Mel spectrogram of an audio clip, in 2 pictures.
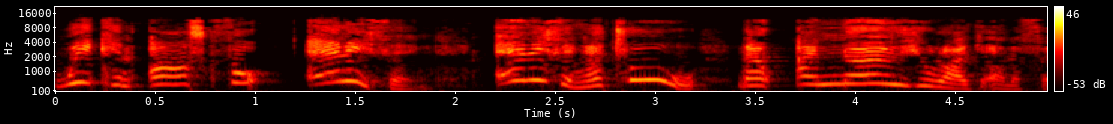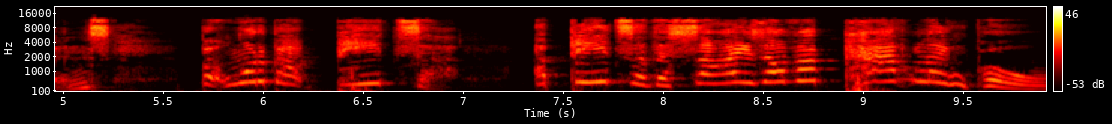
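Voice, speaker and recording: A woman does a put-on character voice at an extremely high pitch. She keeps a moderate pace. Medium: read story. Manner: earnest and fussy.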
